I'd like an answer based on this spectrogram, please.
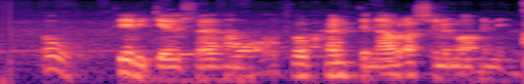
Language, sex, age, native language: Icelandic, male, 20-29, Icelandic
